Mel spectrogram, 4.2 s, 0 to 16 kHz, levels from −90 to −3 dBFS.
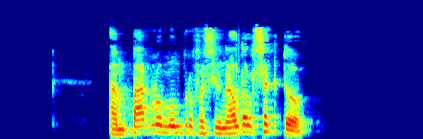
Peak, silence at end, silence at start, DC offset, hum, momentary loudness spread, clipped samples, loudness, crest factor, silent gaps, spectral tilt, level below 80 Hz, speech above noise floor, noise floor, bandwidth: -2 dBFS; 1.15 s; 1.1 s; under 0.1%; none; 5 LU; under 0.1%; -18 LUFS; 18 dB; none; -4.5 dB/octave; -62 dBFS; 39 dB; -57 dBFS; 8.4 kHz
